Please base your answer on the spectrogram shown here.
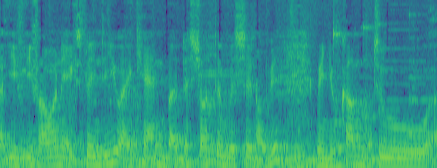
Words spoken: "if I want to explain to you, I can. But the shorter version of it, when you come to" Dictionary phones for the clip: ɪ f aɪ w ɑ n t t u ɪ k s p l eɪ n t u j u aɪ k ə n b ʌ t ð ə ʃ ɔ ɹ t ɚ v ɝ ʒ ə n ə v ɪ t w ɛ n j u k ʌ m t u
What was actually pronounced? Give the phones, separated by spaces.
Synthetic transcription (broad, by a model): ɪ f aɪ w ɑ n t t u ɪ k s p l eɪ n t u j u aɪ k ə n b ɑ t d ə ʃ ɔ t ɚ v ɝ s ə n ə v ɪ t w ɛ n j u k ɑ m t u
